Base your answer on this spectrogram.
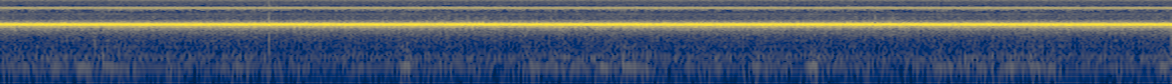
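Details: Steady, piercing mole cricket trill meant for luring mole crickets, running without a break at a fixed high pitch, with faint irregular low thumps in the background.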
